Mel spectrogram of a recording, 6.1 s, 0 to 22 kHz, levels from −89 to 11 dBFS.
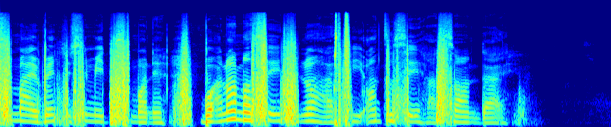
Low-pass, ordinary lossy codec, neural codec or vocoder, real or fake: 14.4 kHz; none; vocoder, 48 kHz, 128 mel bands, Vocos; fake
